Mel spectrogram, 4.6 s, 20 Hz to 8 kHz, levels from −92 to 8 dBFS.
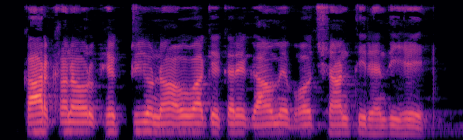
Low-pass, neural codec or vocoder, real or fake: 7.2 kHz; none; real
